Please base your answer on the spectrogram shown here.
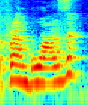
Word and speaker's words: Framboise: Then we have Framboise, actually. One of my French-speaking subscribers told me to stick a Z on the end, so Framboise.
